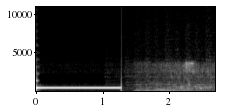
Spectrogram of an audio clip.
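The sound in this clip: A steady, loud telephone dial tone holds one unbroken mid-pitched note while a call is being placed, then cuts off abruptly and leaves only faint low rustling noise.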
